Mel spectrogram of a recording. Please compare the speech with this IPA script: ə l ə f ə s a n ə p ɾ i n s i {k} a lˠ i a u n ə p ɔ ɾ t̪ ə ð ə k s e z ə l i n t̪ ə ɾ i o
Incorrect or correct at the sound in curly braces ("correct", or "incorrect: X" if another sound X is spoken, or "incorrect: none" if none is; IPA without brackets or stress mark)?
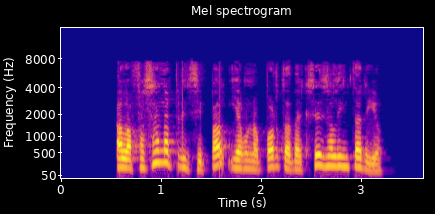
incorrect: p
